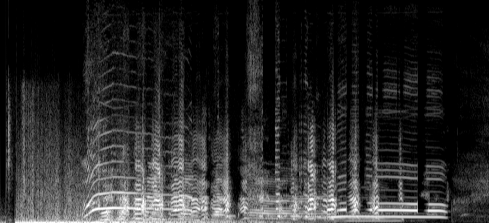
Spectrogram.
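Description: A dramatic soap-opera sting: a deep booming hit opens into loud, swelling tonal chords that step through a few held notes before cutting off abruptly.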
